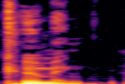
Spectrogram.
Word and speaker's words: Cumming: I want to go back up to Georgia, because you mentioned earlier the city of Cumming, Georgia, and it's pronounced Cumming.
